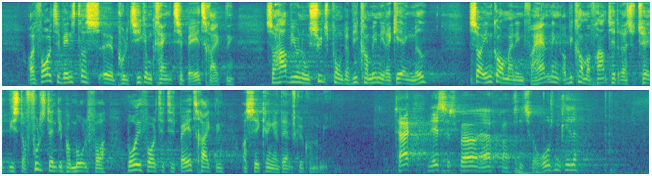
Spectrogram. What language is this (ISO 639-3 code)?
dan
